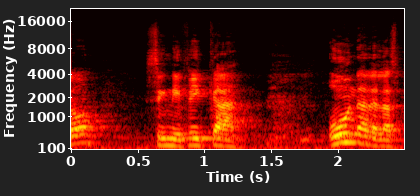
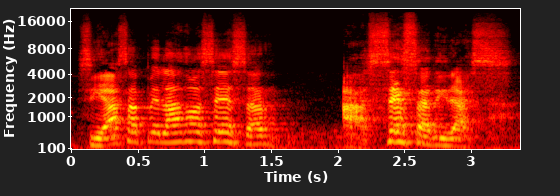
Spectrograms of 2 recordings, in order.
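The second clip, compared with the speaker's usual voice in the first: higher start, then a firm falling tune on apelado and César; as an exclamation; 4 semitones higher than usual. Shown as a demonstration. Preacher reads Festo's verdict as an exclamation. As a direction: declare it, falling hard on César. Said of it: "Ya de una manera de exclamación".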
